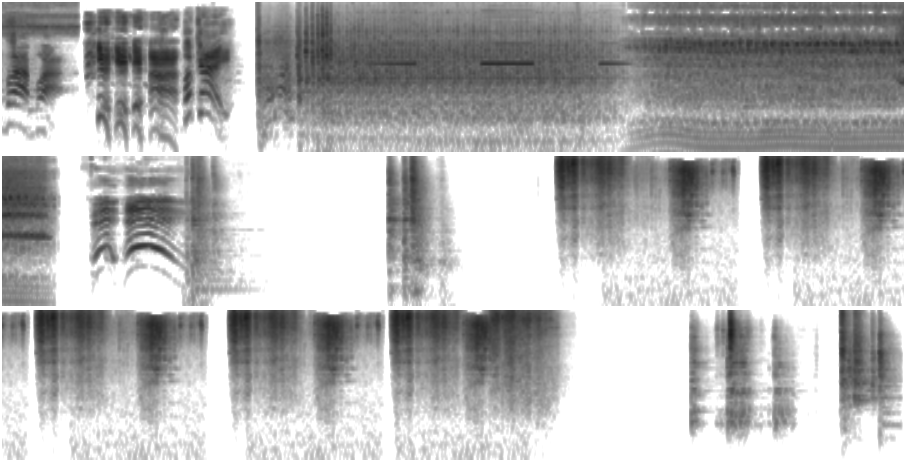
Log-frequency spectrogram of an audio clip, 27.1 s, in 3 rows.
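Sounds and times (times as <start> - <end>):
spoon scraping through gravel: 14.5 - 23.8.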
